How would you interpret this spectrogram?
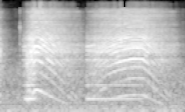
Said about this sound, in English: now get the drill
